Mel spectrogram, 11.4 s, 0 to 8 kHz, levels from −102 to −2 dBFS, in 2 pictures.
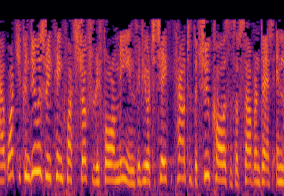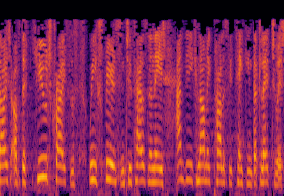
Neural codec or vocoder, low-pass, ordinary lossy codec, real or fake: none; 7.2 kHz; MP3, 24 kbps; real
